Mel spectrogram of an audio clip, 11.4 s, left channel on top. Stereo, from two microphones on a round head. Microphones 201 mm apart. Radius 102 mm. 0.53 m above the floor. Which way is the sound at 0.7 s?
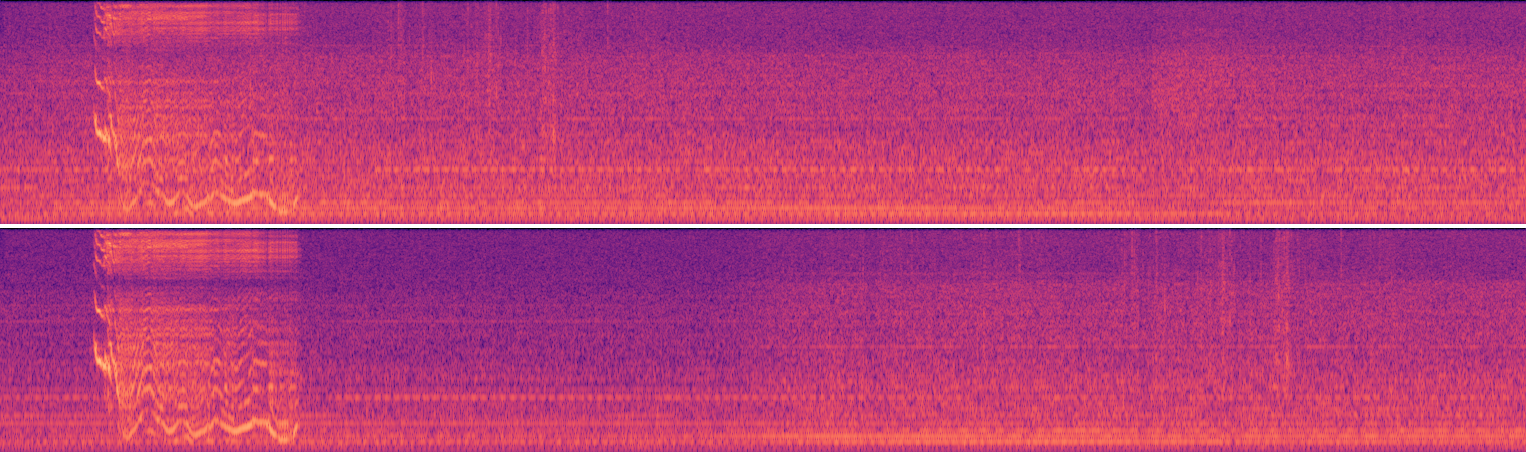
10° right (ahead or behind).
